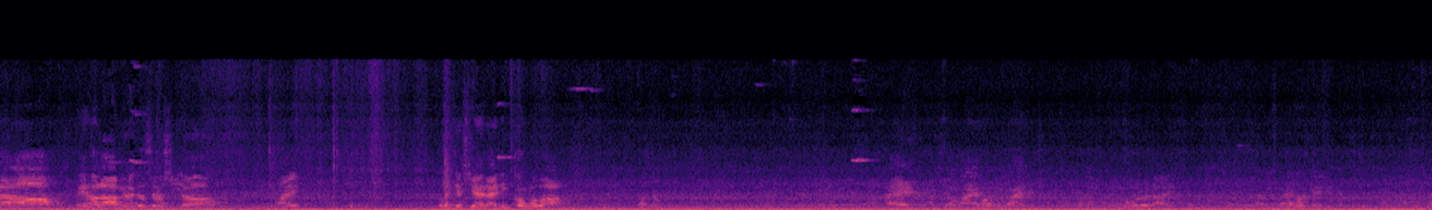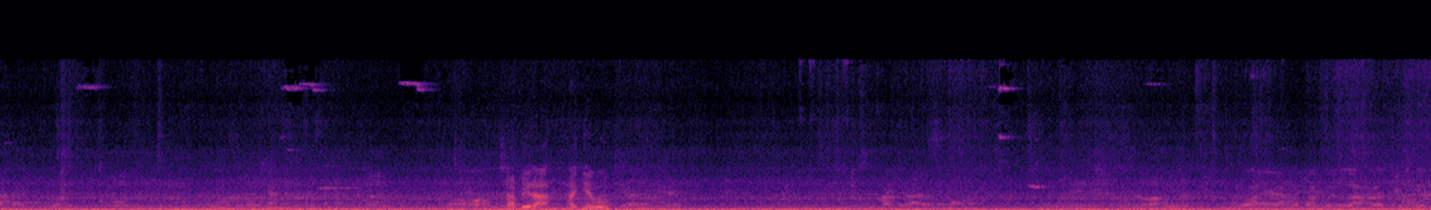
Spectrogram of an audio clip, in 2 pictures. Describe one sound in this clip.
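A low, steady rumble and chatter of a crowded market fills the air.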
